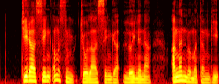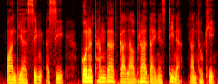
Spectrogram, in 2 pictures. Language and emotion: Manipuri, neutral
